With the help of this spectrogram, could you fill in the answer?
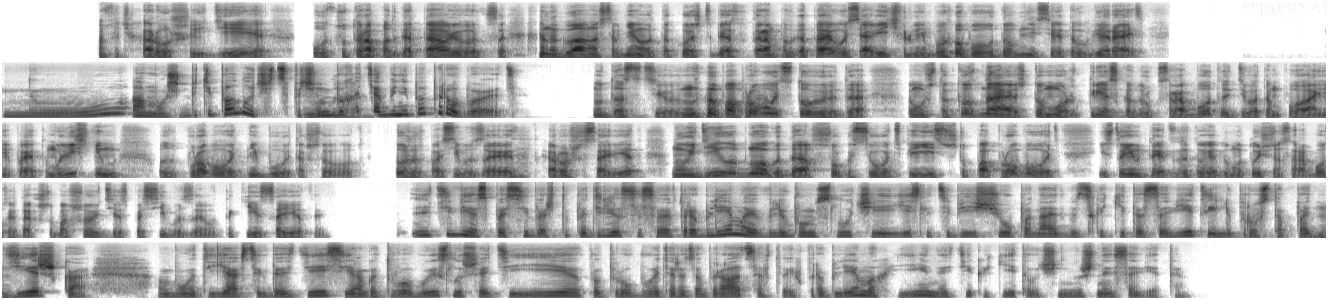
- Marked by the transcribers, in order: laughing while speaking: "Ну"; laughing while speaking: "было бы"; laughing while speaking: "но"; other background noise; tapping
- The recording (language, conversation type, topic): Russian, advice, Как найти баланс между работой и личными увлечениями, если из-за работы не хватает времени на хобби?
